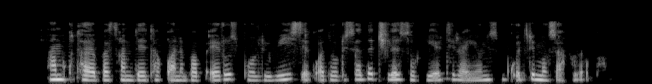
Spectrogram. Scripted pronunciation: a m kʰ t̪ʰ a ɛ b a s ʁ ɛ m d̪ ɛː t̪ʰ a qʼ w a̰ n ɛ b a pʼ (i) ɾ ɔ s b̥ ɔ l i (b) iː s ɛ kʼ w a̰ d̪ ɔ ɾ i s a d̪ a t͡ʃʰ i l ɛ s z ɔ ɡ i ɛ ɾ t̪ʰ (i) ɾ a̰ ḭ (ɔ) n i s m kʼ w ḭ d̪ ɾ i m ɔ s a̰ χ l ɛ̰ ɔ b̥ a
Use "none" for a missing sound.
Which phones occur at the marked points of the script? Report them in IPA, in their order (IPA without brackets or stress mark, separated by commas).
ɛ, v, i, ɔ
